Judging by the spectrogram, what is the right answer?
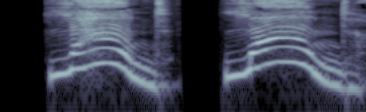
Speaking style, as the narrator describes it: shouted excitedly

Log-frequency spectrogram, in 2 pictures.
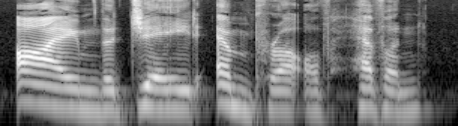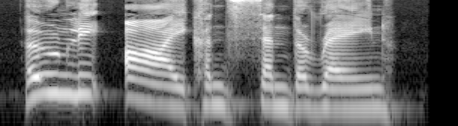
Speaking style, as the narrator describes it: he shouted angrily

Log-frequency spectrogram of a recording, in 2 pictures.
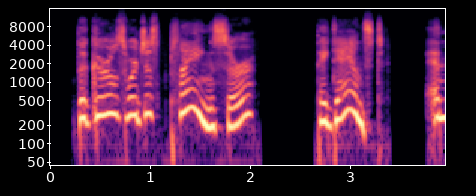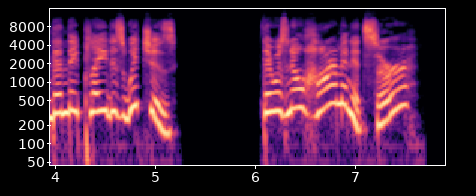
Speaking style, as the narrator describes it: Tituba stood up nervously, wringing her hands, and said

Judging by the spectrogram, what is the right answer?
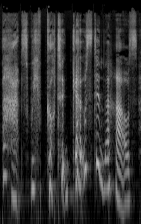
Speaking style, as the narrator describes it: said Robert, laughing

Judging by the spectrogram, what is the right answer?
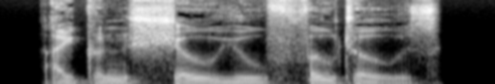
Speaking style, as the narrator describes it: he said

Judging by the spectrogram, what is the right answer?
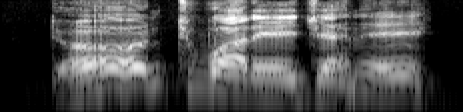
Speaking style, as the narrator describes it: laughed

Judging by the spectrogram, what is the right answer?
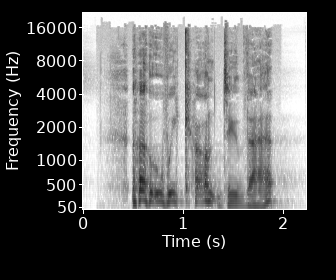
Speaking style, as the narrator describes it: laughed Helen

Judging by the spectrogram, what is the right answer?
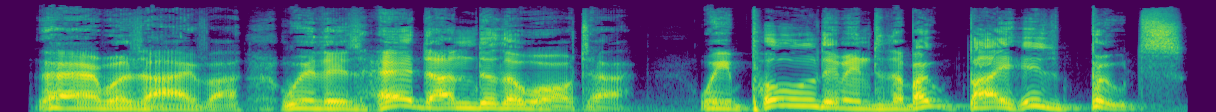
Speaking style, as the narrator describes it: exclaimed the first man

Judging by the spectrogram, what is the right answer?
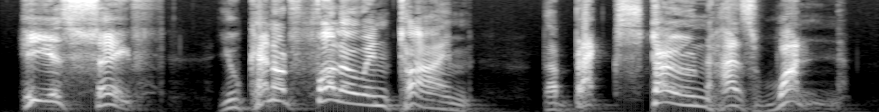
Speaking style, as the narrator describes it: shouted

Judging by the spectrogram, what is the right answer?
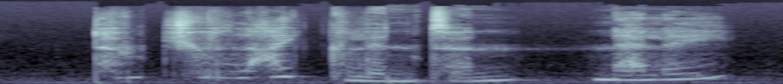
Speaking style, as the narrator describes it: Then, in a whisper, she added

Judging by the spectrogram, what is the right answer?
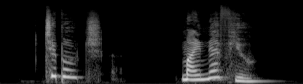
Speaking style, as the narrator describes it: she cried

